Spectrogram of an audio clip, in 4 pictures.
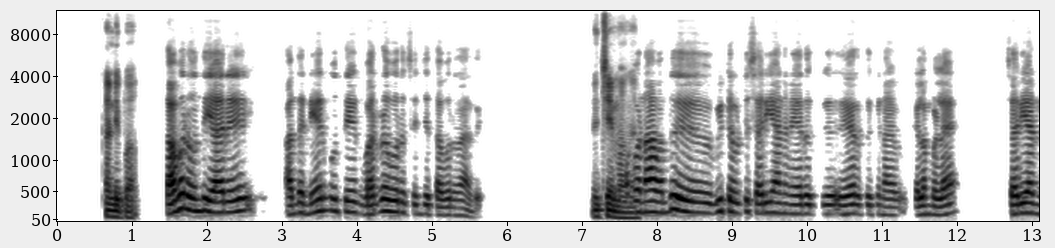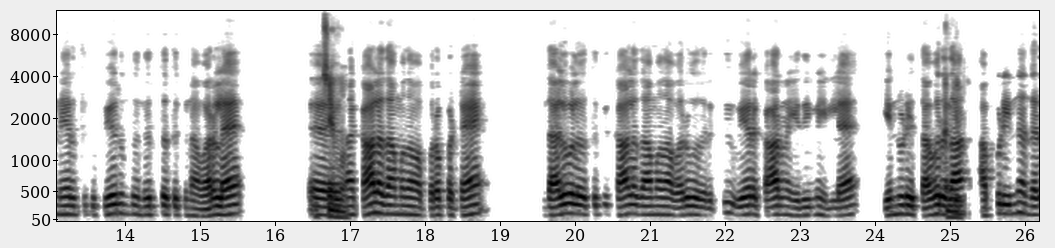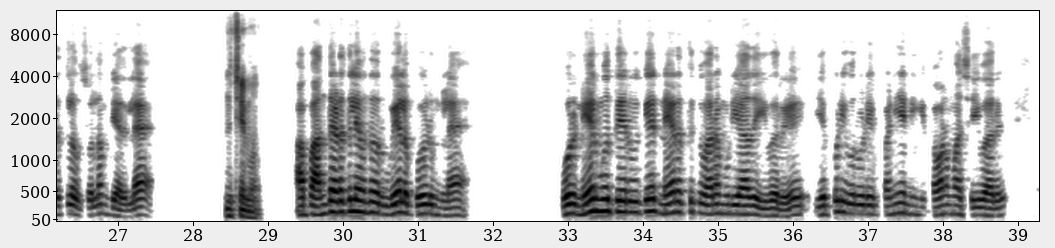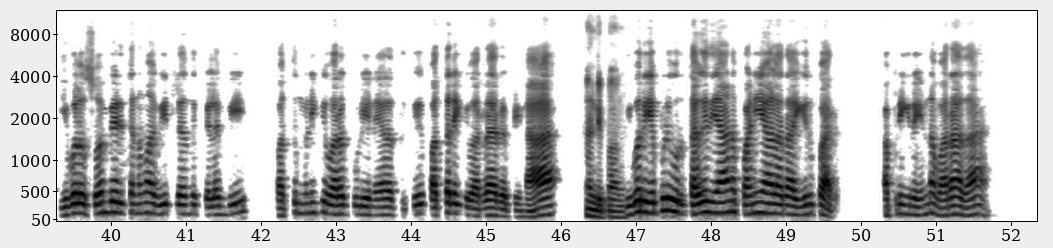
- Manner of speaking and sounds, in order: none
- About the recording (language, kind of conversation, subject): Tamil, podcast, நேர்மை நம்பிக்கையை உருவாக்குவதில் எவ்வளவு முக்கியம்?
